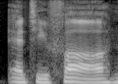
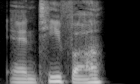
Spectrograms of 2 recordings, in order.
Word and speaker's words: Antifa: Antifa, pronounced Antifa, not Antifa, is short for anti-fascist action.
